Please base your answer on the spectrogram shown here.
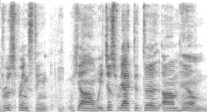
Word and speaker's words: Springsteen: Springsteen? Yeah, you're saying it right. Bruce Springsteen.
